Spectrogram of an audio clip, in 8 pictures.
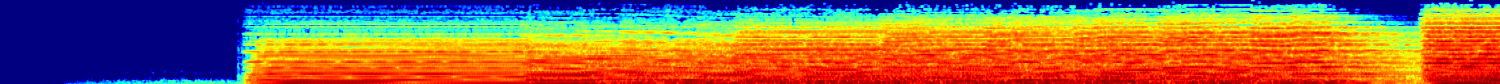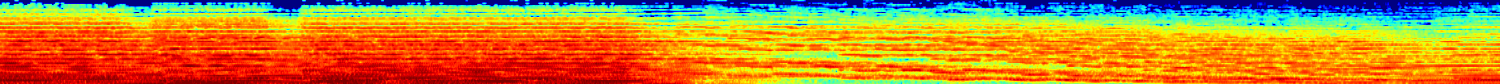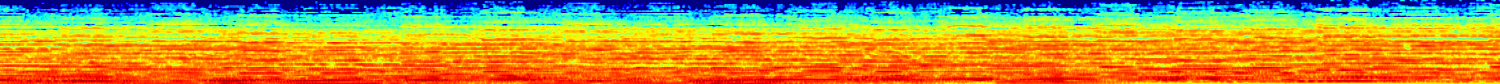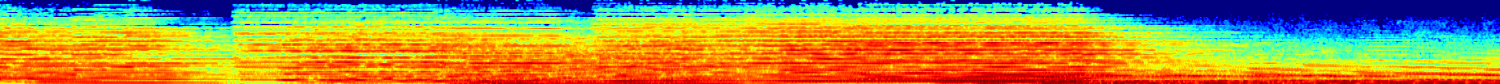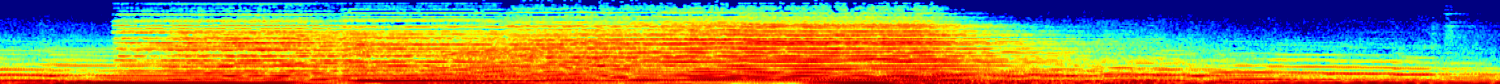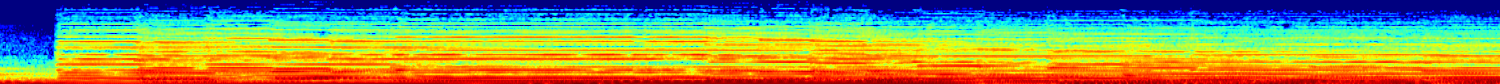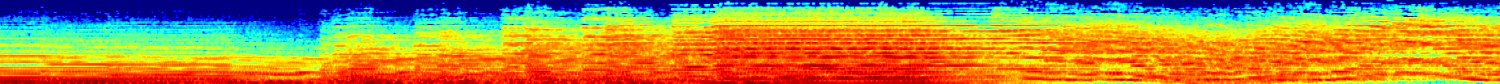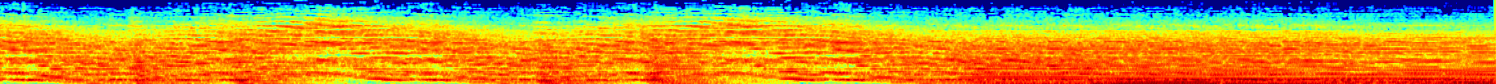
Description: An der Orgel wurden verschiedene CDs aufgenommen.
